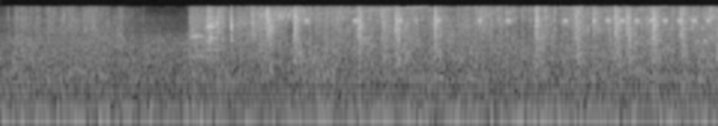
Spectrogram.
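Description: Rapid gunfire and small blasts crackle in a battle.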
